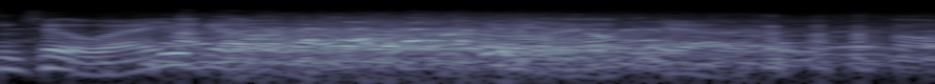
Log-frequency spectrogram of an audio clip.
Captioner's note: laughter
